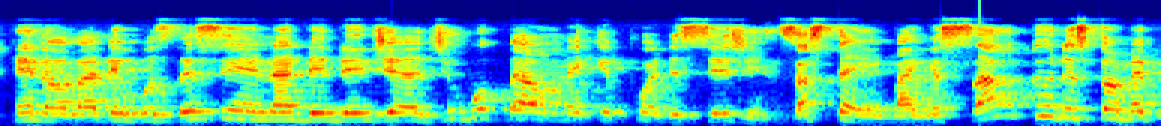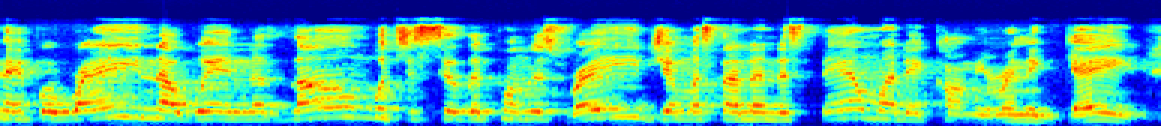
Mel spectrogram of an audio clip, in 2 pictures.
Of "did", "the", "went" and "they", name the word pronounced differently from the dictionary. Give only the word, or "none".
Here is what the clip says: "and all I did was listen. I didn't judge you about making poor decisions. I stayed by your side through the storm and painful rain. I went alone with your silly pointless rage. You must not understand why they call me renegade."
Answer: went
